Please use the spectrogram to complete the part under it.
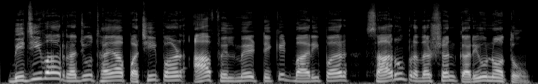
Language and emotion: Gujarati, neutral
